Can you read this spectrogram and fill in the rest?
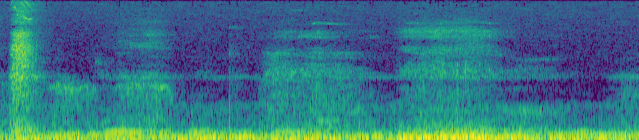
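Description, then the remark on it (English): A man who has been doused in water gasps and snorts for air in a run of ragged, heavy breaths, about four or five in succession, fairly loud over a low background rumble. “Like, right, since he's sure. been, like, doused in water and gasping for air.”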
